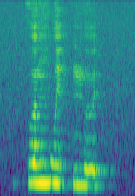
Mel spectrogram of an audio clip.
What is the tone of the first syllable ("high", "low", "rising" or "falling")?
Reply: high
